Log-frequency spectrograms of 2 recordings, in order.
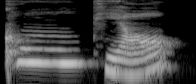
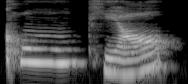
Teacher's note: Cả hai âm tiết này đều bật hơi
